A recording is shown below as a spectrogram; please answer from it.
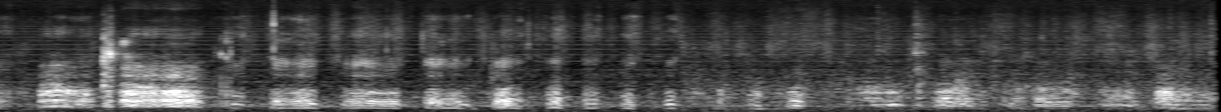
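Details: Rottweiler puppies at a kennel in Hanoi, Vietnam, growl in rough, rumbling bursts like tiger cubs, one after another with brief pauses.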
